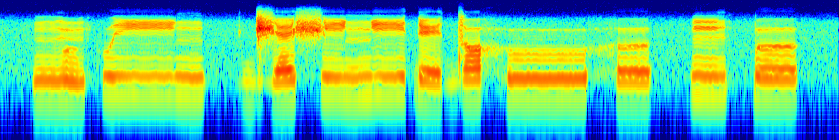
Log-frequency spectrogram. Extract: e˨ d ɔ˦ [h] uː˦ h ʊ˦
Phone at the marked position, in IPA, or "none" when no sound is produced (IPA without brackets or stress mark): h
